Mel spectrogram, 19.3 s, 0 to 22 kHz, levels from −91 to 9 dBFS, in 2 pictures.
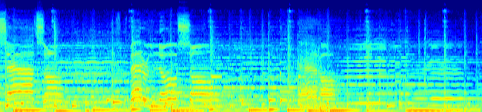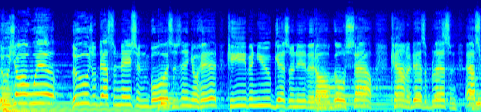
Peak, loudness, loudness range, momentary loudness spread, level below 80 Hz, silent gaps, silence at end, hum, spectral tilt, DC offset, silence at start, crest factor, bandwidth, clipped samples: -6 dBFS; -24 LUFS; 4 LU; 8 LU; -32 dBFS; none; 0 s; none; -5.5 dB/octave; under 0.1%; 0 s; 18 dB; 15 kHz; under 0.1%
